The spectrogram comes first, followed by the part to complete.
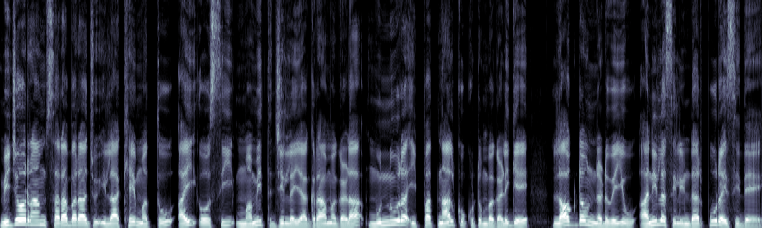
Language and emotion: Kannada, neutral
